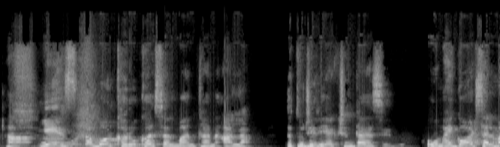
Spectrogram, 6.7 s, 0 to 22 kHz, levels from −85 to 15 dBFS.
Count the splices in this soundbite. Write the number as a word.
two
